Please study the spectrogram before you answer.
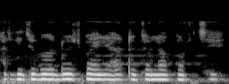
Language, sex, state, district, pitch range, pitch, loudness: Bengali, female, Tripura, West Tripura, 225-235 Hz, 230 Hz, -13 LUFS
